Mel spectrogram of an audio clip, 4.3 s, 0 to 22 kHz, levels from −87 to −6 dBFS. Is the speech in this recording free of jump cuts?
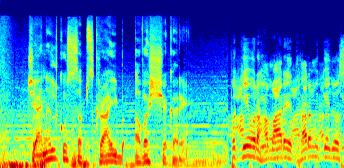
no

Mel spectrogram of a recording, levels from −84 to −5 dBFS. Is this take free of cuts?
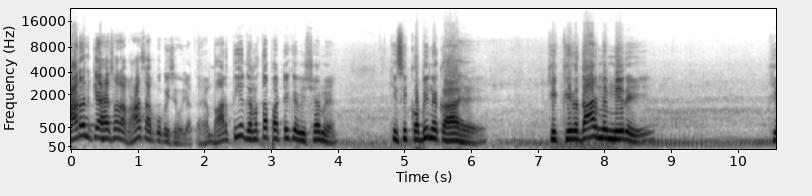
no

